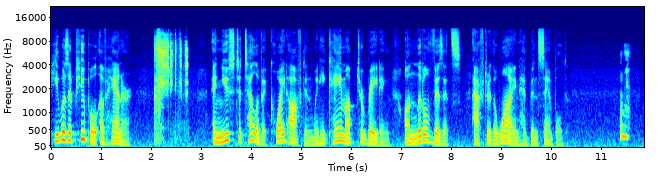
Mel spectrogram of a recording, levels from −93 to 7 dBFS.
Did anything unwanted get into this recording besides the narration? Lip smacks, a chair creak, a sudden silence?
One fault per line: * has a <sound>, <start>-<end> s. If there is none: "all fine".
* has a squeak, 2.0-2.8 s
* has a laugh, 11.4-11.6 s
